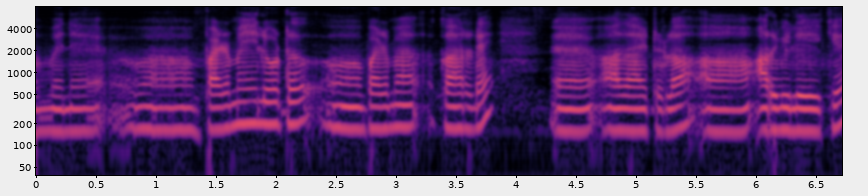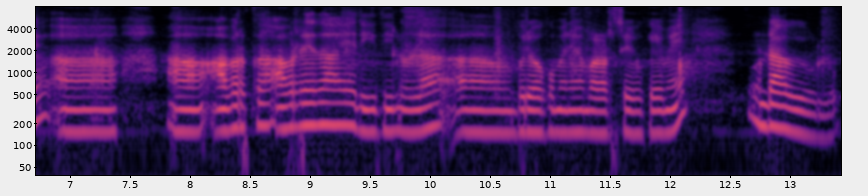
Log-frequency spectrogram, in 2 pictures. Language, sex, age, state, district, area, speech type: Malayalam, female, 45-60, Kerala, Pathanamthitta, rural, spontaneous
